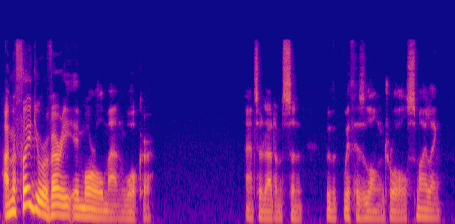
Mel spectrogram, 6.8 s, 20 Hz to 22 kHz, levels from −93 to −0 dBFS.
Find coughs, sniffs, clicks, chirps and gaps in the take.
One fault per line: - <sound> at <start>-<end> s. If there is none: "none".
none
